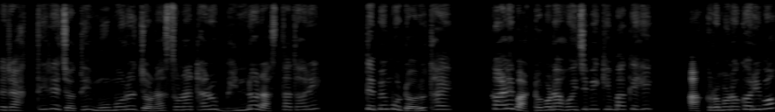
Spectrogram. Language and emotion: Odia, fearful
